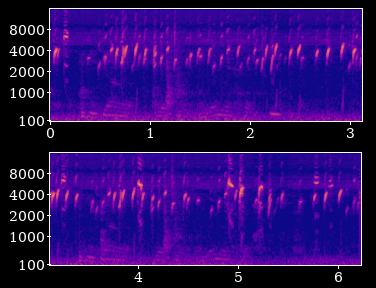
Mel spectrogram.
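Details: European goldfinch twittering song to spur goldfinches into strong singing: rapid, jumbled, bright chirps in long runs with a few louder ringing notes.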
